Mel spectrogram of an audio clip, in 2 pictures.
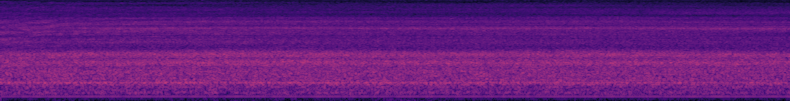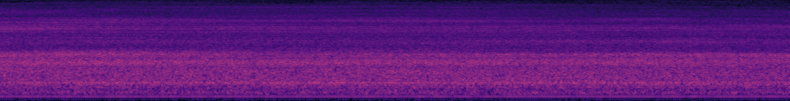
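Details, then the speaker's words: Non-ablative Fraxel fractional laser treatment of a man's face after numbing cream: steady loud hiss of cold-air cooling with a faint hum as the handpiece glides over skin firing laser dots; fractional laser with cold-air skin cooling. "so this laser hand piece here glides along the skin and it will only fire when it is contact with skin and the foot pedal is depressed and it will create a little pattern of laser dots which you may not be able to see"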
